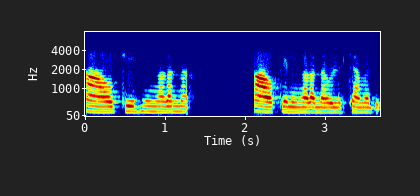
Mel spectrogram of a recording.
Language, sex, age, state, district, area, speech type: Malayalam, female, 18-30, Kerala, Wayanad, rural, conversation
